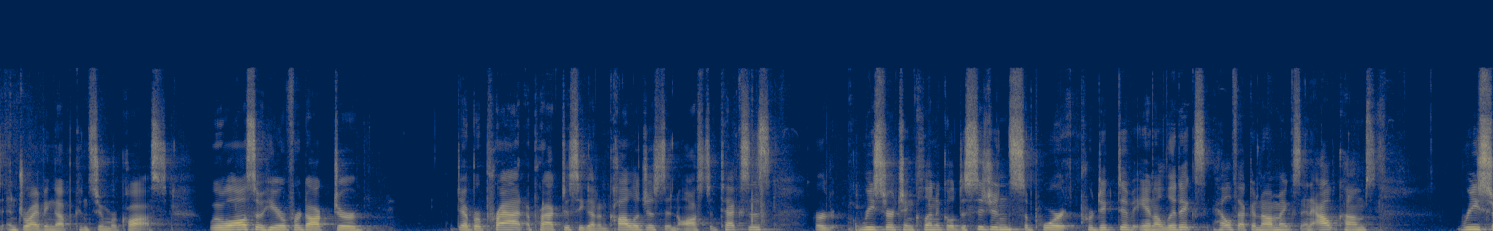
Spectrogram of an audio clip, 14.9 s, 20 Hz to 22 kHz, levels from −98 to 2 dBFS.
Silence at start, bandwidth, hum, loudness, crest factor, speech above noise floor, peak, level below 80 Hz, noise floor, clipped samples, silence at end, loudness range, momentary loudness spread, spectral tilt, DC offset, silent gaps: 0 s; 15.5 kHz; none; -35 LUFS; 18 dB; 47 dB; -16 dBFS; -88 dBFS; -82 dBFS; under 0.1%; 0 s; 3 LU; 9 LU; -4 dB/octave; under 0.1%; none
